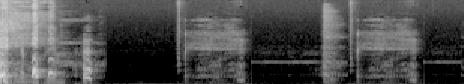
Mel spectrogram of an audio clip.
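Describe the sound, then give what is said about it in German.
A coffee machine sputters loudly for a moment, then gives two quieter gurgling, hissing bursts a second or so apart, with no one speaking. “jetzt bin ich kurz still, das war nämlich unsere Kaffeemaschine, die da rein blubbert.”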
